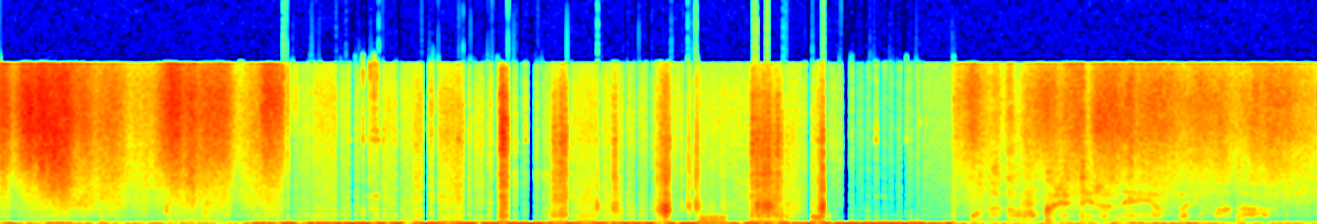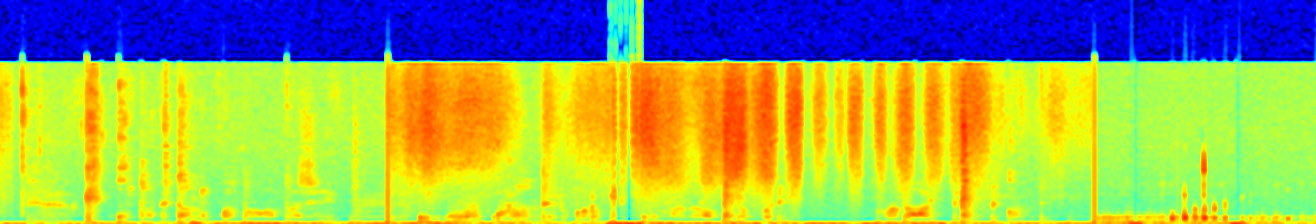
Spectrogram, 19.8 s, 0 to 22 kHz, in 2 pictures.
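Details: Adult woman's abdomen after a Christmas dinner with wine following a 22-hour fast, through a stethoscope: irregular gurgles and rumbles with rustling and microphone scraping; noisy digestive bowel sounds.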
